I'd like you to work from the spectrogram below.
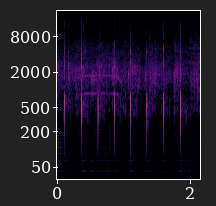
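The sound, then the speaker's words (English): Audience applause for the announcement of a new middle school small group, heard as a steady, evenly paced run of about eight crisp claps, fairly faint, with no voices over it. “And this middle school small group, you can clap for that.”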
